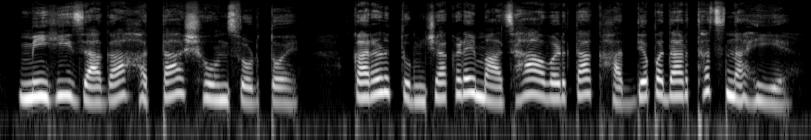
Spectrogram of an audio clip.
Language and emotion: Marathi, sad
